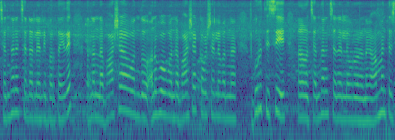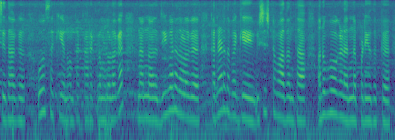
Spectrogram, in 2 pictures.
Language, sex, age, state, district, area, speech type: Kannada, female, 60+, Karnataka, Gadag, rural, spontaneous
